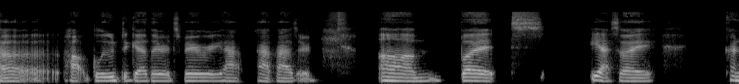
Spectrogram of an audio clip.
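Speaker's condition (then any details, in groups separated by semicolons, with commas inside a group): No condition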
